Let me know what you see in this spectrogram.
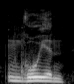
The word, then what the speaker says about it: Nguyen: Es que saben que se escribe, es Joseph, N-G-U-Y-E-N. Y-E-N. Entonces yo decía Nguyen. Y no, es Joseph Nguyen, ¿ok?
